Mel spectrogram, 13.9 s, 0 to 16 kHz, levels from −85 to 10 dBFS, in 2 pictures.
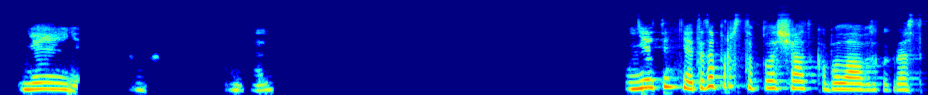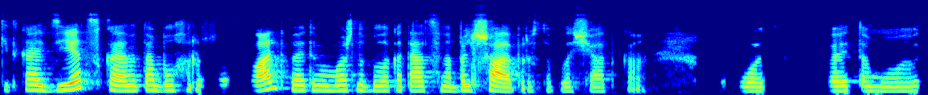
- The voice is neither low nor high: No, high, 200 Hz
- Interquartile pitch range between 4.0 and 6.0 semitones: Yes, average, 4.9 semitones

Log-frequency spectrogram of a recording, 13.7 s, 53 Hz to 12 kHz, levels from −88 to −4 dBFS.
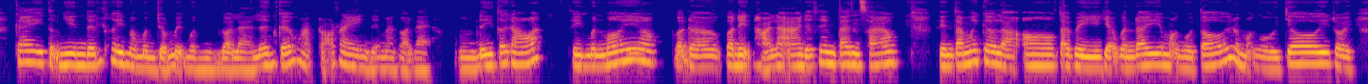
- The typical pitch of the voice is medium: Yes, medium, 180 Hz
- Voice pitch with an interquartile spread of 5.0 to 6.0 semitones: No, average, 4.6 semitones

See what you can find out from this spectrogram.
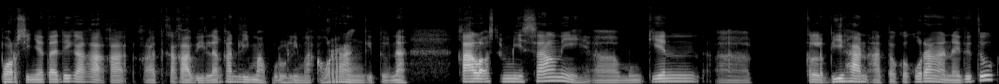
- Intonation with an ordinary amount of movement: Yes, average, 4.8 semitones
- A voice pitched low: Yes, low, 110 Hz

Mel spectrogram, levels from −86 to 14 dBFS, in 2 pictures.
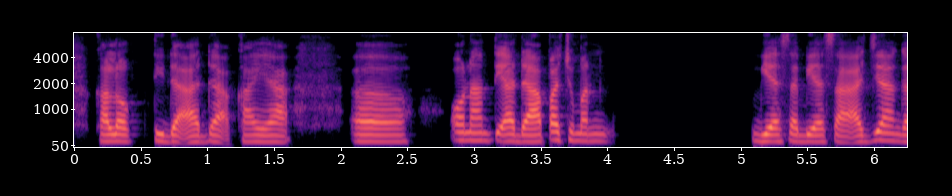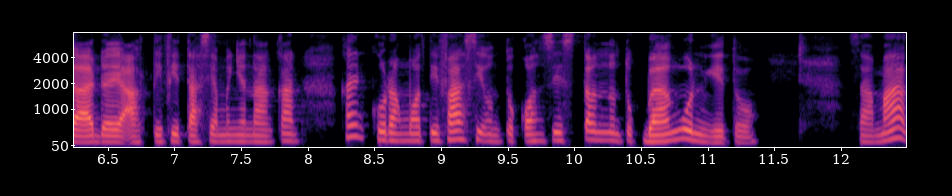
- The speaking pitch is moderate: Yes, medium, 175 Hz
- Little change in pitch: Yes, narrow, 2.2 semitones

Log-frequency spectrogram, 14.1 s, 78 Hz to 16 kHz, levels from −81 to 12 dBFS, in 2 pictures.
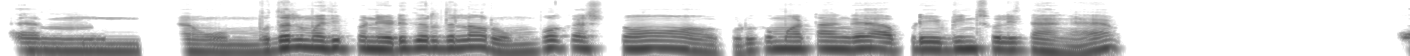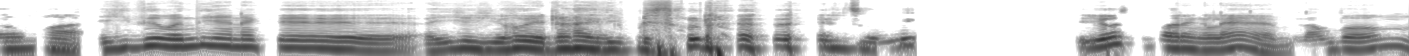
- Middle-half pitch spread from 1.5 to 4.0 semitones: Yes, average, 3.3 semitones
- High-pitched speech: No, medium, 160 Hz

